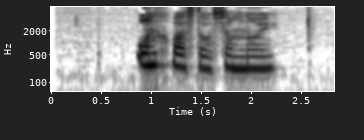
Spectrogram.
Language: Russian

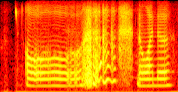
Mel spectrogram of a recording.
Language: English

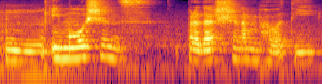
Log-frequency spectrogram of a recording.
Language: Sanskrit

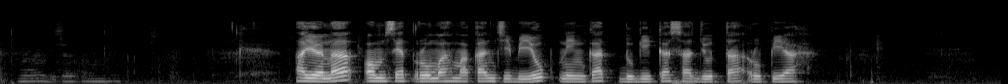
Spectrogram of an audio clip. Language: Sundanese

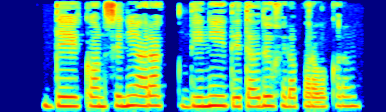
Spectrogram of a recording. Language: Pashto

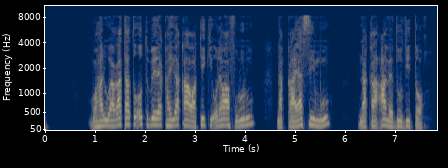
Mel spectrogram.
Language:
Kikuyu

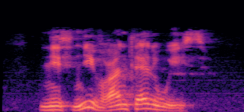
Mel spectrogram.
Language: Kabyle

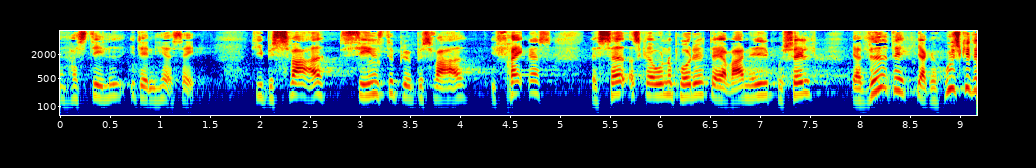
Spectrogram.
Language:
Danish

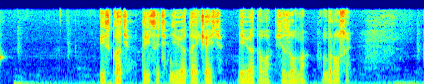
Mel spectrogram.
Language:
Russian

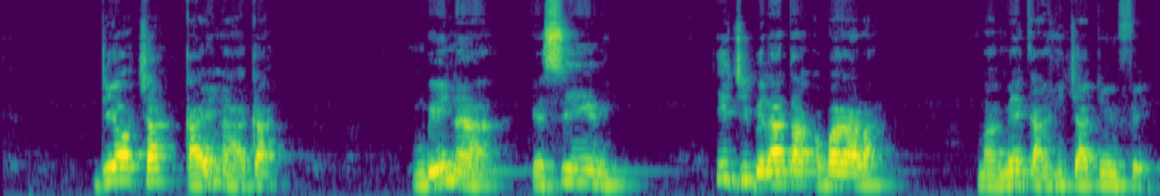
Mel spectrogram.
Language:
Igbo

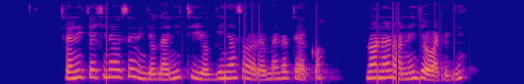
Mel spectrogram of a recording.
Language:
Luo (Kenya and Tanzania)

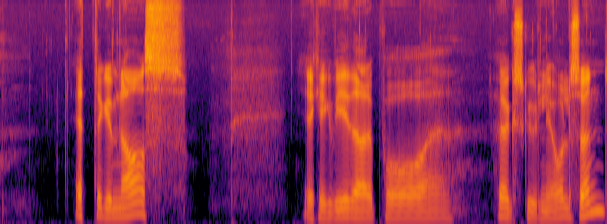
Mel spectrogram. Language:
Norwegian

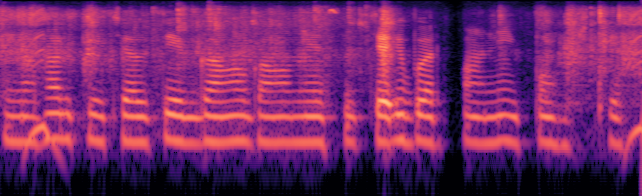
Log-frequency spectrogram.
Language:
Chhattisgarhi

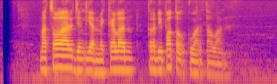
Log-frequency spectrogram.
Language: Sundanese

